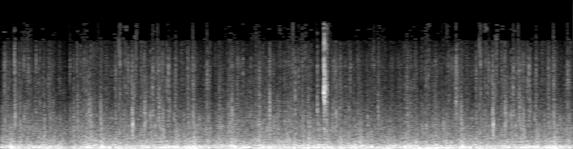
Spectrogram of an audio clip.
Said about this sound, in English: What is it like for you sitting in a, what appears to now be a hailstorm?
